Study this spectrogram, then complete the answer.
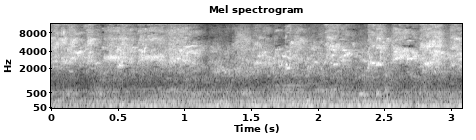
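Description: A pair of Forpus parrotlets squawks in continuous, bright, shrill bursts, close and fairly loud, with dense chattering calls overlapping throughout and no talking.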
